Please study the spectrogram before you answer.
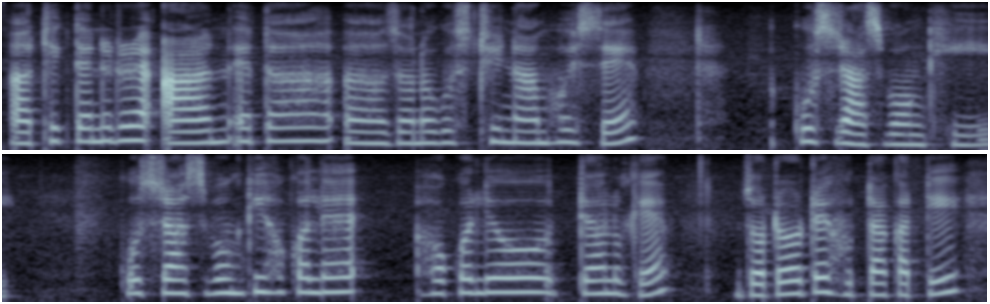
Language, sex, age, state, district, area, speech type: Assamese, female, 18-30, Assam, Dibrugarh, rural, spontaneous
